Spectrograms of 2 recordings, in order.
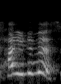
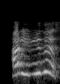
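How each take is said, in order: First: Put-on high kid's question falling at end; kids asking again. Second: Put-on high, eager kid's question rising; kids asking. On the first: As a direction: keep the high child pitch, drop the end. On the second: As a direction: pitch way up like a curious child. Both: Teachers voicing kids' repeated questions.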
